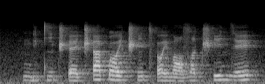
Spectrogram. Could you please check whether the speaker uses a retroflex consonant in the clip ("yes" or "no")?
no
